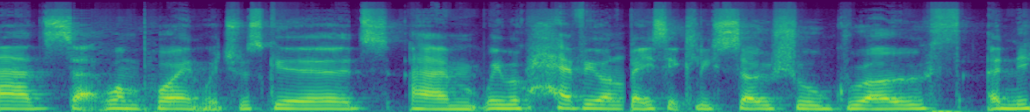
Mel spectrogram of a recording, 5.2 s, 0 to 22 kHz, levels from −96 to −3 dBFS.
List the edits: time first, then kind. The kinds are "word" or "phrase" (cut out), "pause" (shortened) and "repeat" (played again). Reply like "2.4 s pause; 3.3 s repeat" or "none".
1.3 s word; 2.6 s word; 3.1 s word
